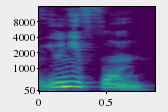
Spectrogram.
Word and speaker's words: uniform: 얘가 uniform이라고 읽어요. uniform. 유긴 한데 아, 에, 이, 오, 우 할 때 얘가 우나 어 소리가 아니라 uniform이라고 읽는단 말이에요.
